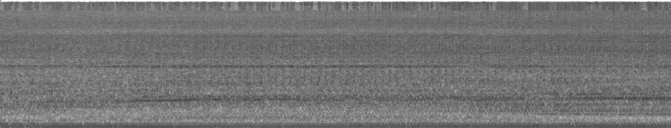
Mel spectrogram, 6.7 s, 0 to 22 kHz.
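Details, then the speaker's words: 2000 Ford Fiesta MK4, 1.3L 60hp Endura, with the throttle position sensor unplugged. Idle is steady and even with no hunting but sits a bit too high. "Et si j'enlève le capteur du boîtier papillon là, elles veulent prendre un peu de régime et le ralenti, il est bon mais un peu trop haut."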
